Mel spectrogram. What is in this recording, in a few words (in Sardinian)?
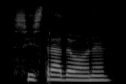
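"s'istradone", female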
